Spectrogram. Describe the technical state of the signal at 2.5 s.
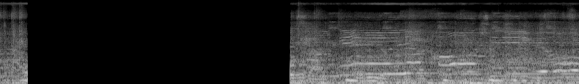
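At 2.5 s you're inside an audio dropout to silence running from 0.27 to 2.90 s: dead silence with no room tone, likely an input link that cut out while recording continued.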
